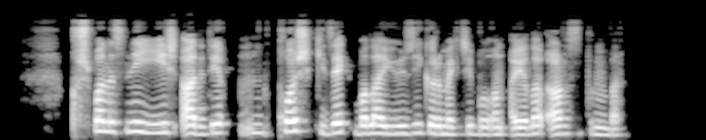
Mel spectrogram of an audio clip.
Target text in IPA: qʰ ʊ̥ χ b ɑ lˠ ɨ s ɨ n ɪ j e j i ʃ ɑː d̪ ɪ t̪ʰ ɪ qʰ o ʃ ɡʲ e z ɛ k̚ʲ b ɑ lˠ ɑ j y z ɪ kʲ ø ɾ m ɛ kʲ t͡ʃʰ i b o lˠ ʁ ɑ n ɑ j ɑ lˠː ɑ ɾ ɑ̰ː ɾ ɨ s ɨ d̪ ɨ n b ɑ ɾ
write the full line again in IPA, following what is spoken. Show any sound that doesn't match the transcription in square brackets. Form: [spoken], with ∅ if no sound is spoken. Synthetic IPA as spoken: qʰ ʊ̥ [ʃ] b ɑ lˠ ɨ s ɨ n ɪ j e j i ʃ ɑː d̪ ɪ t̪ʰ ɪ qʰ o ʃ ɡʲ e z ɛ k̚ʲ b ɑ lˠ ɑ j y z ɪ kʲ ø ɾ m ɛ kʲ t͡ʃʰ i b o lˠ ʁ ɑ n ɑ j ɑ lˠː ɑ ɾ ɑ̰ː ɾ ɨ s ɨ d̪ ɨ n b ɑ ɾ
